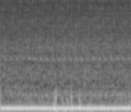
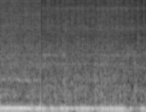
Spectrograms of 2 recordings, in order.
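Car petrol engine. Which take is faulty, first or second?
second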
